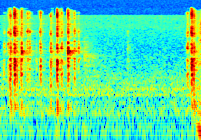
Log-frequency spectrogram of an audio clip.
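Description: A short run of faint, quick clicks in the first second, then near silence.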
